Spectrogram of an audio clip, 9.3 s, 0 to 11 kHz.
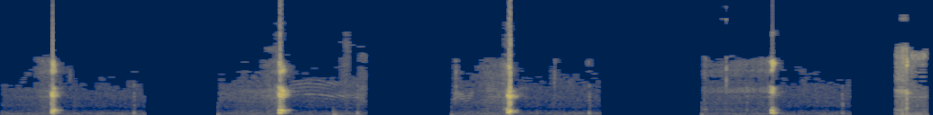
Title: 8/31/21, Slow Hiccups Updated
